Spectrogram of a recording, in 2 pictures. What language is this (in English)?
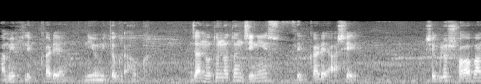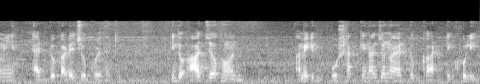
Bangla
